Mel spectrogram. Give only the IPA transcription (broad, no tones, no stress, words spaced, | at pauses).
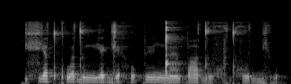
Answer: fʲɑd kʷʼɑd umʲæɡʲæ hupyŋ͡ǃæ̃ pɑdu xʷe̤dxʷidbʲṳ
